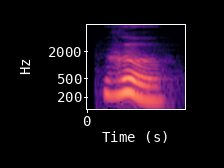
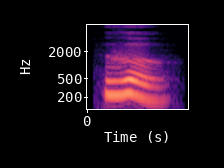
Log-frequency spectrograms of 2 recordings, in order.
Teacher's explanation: It's like a very soft, continuous, and loosely held G, almost as if you're gargling, but don't make it sound too throaty. Γ. There's no such sound in English, but most people would transcribe this using the letter G, because that's the closest equivalent in English.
